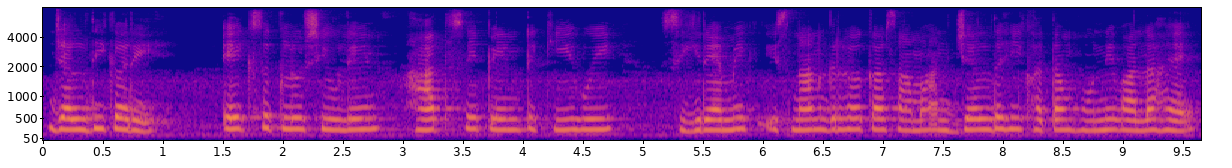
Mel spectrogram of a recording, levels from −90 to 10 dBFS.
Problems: background sounds at intervals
